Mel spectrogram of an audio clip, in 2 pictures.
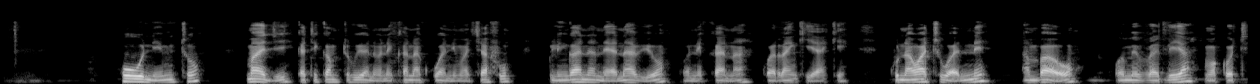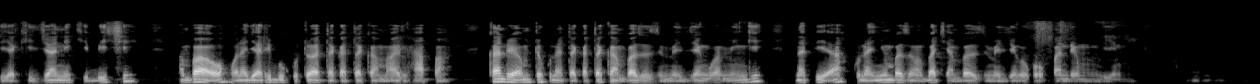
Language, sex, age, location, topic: Swahili, male, 18-24, Nairobi, government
